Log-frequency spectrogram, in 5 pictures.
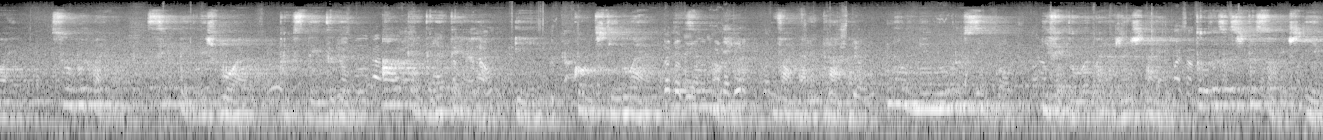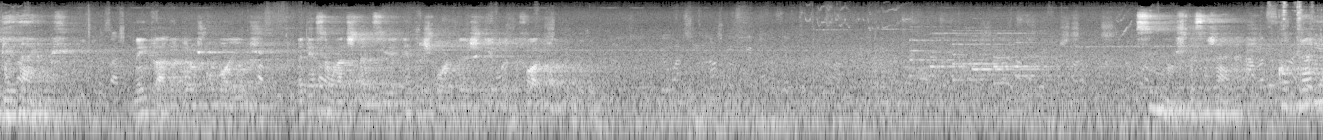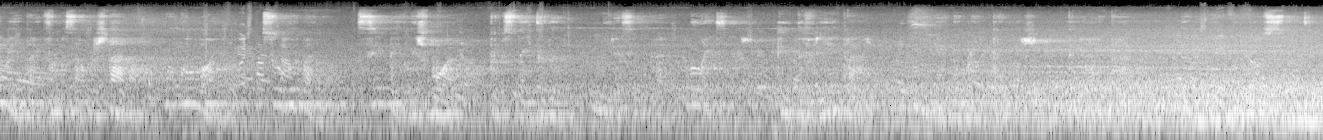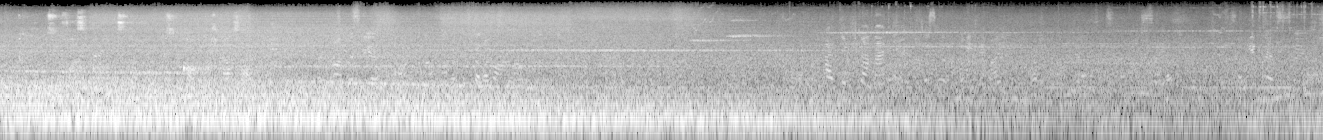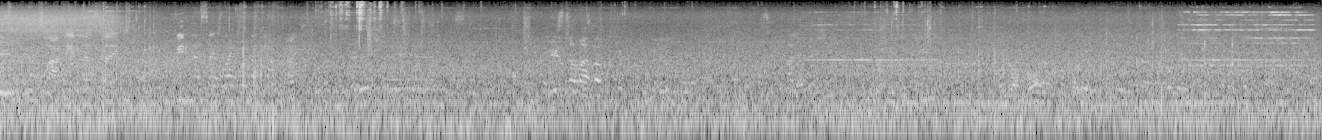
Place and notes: regular platform activity. waiting passengers talking, train arrives and departs on another platform, suitcase wheels rattle, phone conversations.
Lisbon, Portugal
